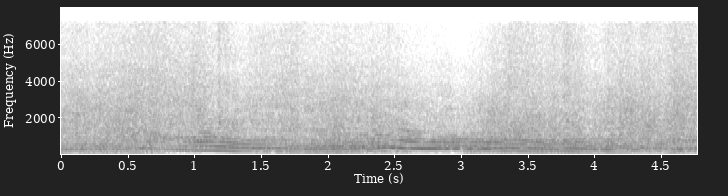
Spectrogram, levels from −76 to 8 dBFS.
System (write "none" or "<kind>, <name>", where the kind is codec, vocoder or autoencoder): codec, DAC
